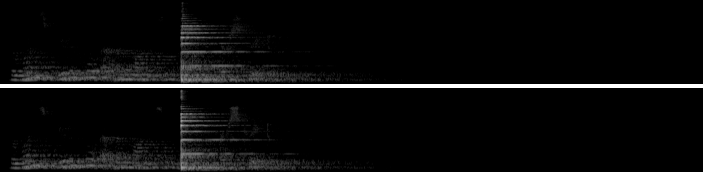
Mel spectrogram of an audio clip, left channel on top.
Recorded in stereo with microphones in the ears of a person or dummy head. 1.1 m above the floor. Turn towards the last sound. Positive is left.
turn(degrees=-35)  # may be behind; listen again after turning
